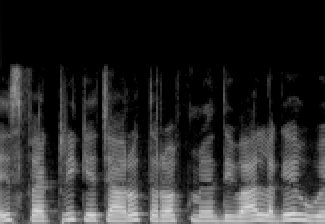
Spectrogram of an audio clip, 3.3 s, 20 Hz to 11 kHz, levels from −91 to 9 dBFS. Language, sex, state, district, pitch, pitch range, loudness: Hindi, female, Jharkhand, Garhwa, 240 Hz, 230-255 Hz, -14 LUFS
